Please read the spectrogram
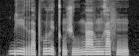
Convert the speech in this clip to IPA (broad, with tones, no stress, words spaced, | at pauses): ɡ͡biː˦˨ra˨pʰu˦ lɪ˨˦kʼũ˨ʃuː˨˦ ŋaː˦βũ˦ɣa˦ fũ˨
